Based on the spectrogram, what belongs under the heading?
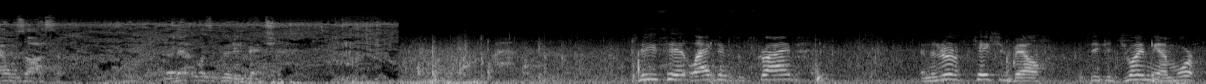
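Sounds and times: wind on microphone: 0:00.0 - 0:06.4
paddle dipping in water: 0:04.0 - 0:12.0
water splashing around kayak: 0:04.0 - 0:12.0.

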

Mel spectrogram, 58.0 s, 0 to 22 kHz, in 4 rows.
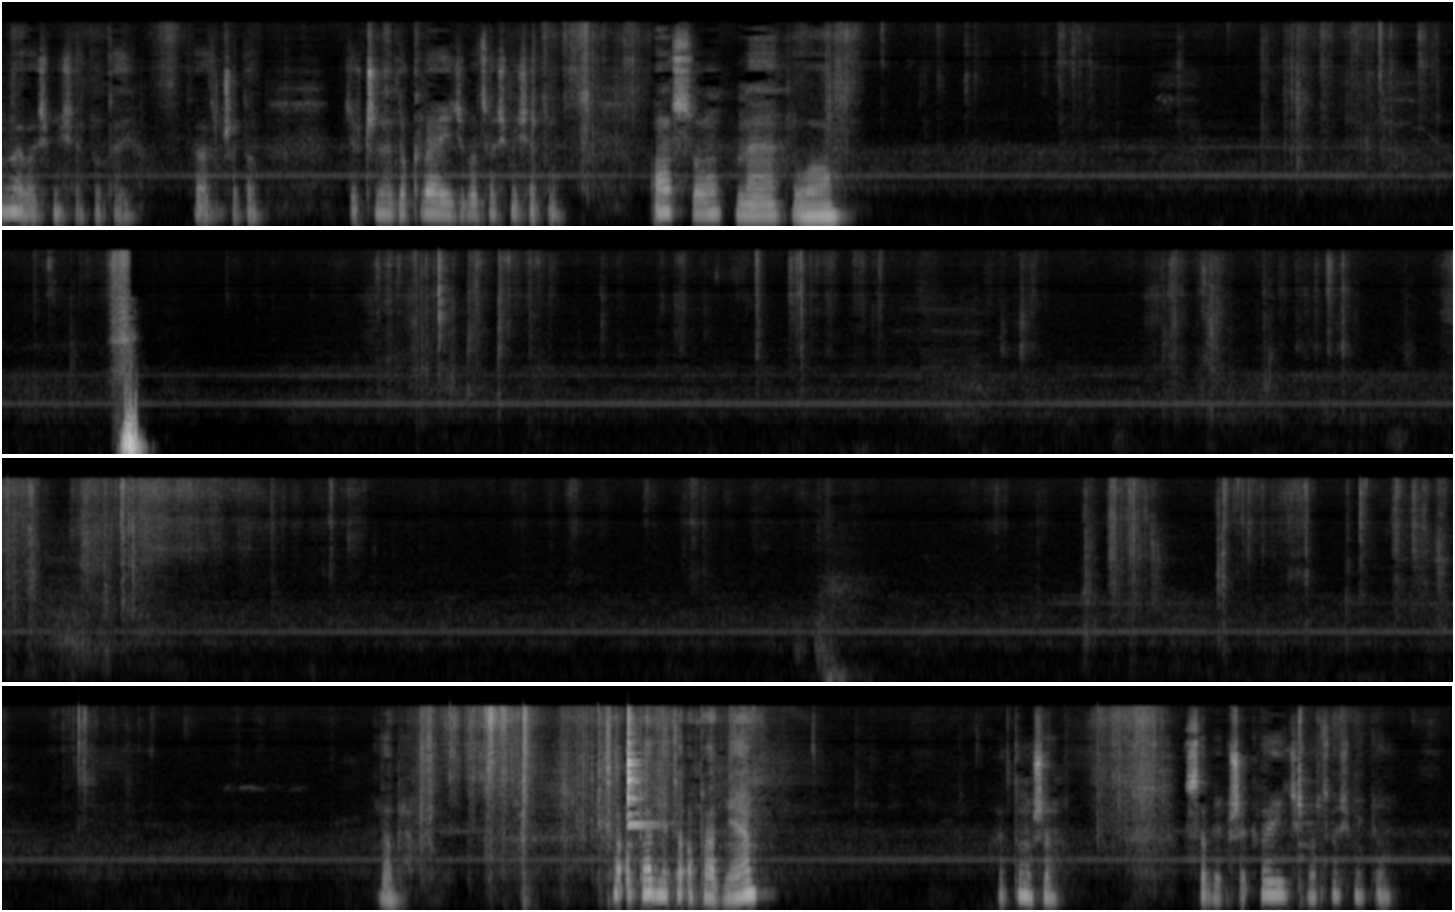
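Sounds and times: steady high hum: 0:00.0 - 0:58.0
paper rustling: 0:05.3 - 0:06.4, 0:12.6 - 0:15.9, 0:18.1 - 0:23.6, 0:25.9 - 0:32.8, 0:39.8 - 0:45.0, 0:47.6 - 0:50.2, 0:54.4 - 0:55.2.

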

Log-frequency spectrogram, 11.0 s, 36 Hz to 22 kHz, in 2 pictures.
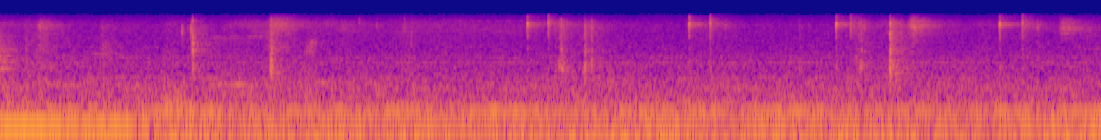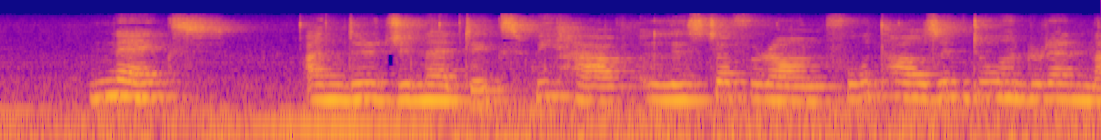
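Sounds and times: steady low hum: 0:00.0 - 0:11.0
computer mouse clicks: 0:02.6 - 0:05.5.

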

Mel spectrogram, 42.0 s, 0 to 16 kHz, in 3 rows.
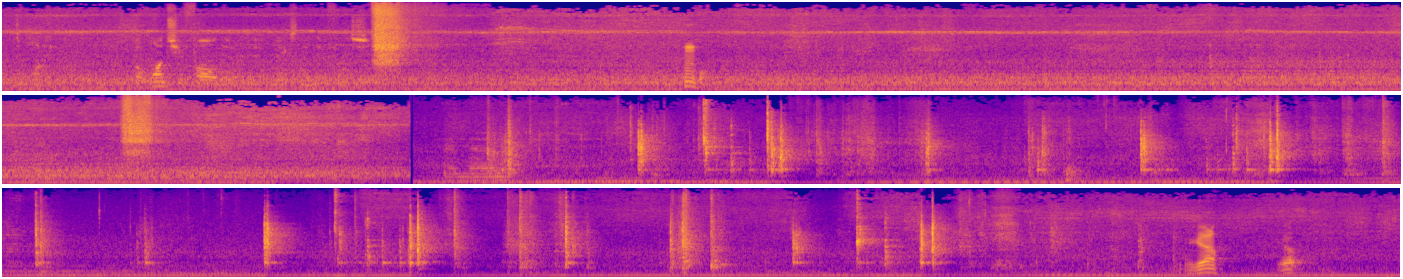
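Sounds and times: machine drone with high whine: 0:00.0 - 0:41.9.

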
